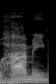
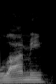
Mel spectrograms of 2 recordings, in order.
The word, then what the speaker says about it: ramen: É, em Ipanema e o, o ramen deles ou lamen, para quem, enfim, enfim, tanto faz a, a pronúncia, é muito bom.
